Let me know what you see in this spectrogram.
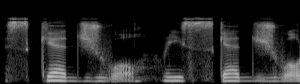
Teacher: It doesn't look like it, but there's a J sound. The D and the U here make a J.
